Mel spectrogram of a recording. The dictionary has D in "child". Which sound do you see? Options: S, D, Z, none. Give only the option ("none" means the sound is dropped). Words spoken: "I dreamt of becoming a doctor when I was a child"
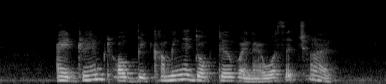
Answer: D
